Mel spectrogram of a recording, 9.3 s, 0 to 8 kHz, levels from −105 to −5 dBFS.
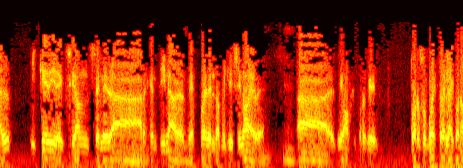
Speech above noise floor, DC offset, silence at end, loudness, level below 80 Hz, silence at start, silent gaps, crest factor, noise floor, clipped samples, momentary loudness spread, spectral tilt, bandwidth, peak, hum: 36 dB; under 0.1%; 0 s; -29 LUFS; -50 dBFS; 0 s; none; 16 dB; -65 dBFS; under 0.1%; 9 LU; -9 dB/octave; 5.6 kHz; -14 dBFS; none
